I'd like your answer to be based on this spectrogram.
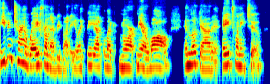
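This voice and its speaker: A somewhat breathy voice with an American accent. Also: woman. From Boston area, US. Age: 50s. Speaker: body language expert and author. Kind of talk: podcast interview.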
